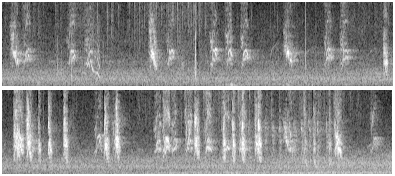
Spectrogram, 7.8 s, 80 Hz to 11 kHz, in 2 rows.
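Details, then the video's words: Recorded 19 May 2018, sparrow parents and chicks chirp constantly: high short notes, sparse at first, then a dense chattering flurry of many chirps from several birds. "可愛いすずめ達 20180519（親鳥と雛）"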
